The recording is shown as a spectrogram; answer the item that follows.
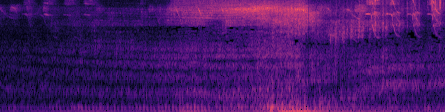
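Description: Road traffic passing close by: a vehicle's engine rumble and tyre hiss build up, peak loudly about three seconds in as it goes past, and then fade.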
